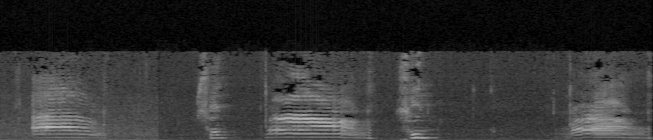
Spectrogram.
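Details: Cat giving a run of loud, bright harmonic meows, four long drawn-out calls with short chirps between them, spaced about a second or two apart, against a steady low hum in a small indoor room.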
